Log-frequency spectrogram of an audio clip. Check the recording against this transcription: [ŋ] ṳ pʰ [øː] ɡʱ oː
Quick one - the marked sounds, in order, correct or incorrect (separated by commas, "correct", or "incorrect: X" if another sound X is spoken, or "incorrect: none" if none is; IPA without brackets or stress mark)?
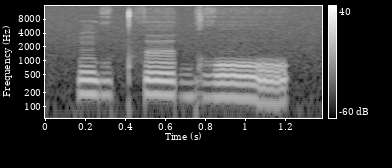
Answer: correct, correct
